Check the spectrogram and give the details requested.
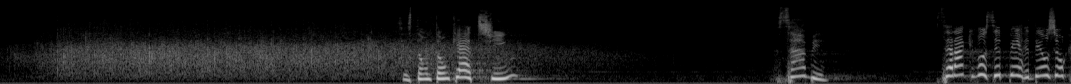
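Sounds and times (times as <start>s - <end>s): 
audience applause: 0.0s - 4.7s
speech: 4.0s - 5.2s, 8.1s - 8.4s, 9.4s - 10.7s.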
